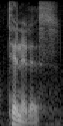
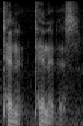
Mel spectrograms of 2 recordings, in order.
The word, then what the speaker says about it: tinnitus: I've spoken many times about my tinnitus. So, many people have tinnitus or tinnitus, depending on how you pronounce that, the ringing in the ear.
